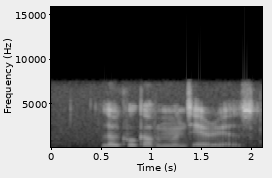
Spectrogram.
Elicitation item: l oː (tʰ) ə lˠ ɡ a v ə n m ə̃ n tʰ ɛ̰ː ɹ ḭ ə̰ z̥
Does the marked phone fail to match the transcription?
yes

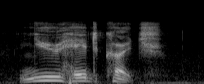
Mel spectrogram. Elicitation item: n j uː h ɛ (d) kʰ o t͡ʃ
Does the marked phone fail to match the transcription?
no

